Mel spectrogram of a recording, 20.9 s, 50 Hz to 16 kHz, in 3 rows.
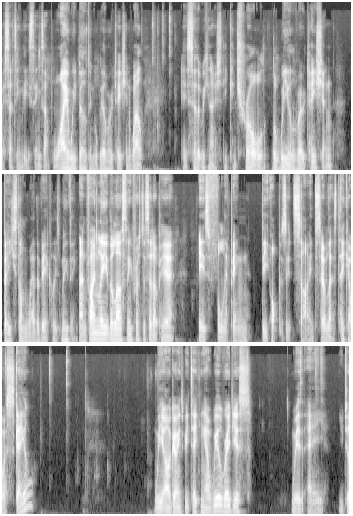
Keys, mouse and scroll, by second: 3.1-3.7 ctrl+alt+right drag, 3.7-6.1 drag, 6.6-8.1 ctrl+alt+right drag, 8.4 scroll down 2, 8.7 middle drag, 9.1 shift+middle drag, 9.5 shift+middle drag, 9.8-10.3 middle drag, 10.5 shift+middle drag, 10.9-11.3 scroll up 2, 12.3-12.7 scroll down 2, 12.5 shift+middle click, 13.0 middle click, 13.4 drag, 13.8 g, 14.3 shift+middle click, 14.8 click, 15.4 middle click, 15.7-16.0 scroll up 2, 16.0 middle click, 16.8 shift+a.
